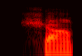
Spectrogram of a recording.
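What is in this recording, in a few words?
"pshaw", American English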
